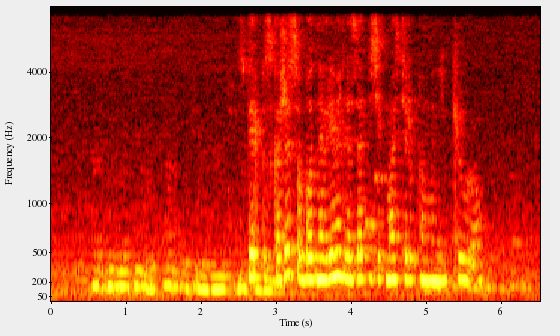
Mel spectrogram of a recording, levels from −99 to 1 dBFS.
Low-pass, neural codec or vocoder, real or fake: 7.2 kHz; none; real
